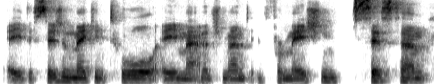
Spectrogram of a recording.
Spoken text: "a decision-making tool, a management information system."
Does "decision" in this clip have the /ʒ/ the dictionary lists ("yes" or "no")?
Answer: yes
